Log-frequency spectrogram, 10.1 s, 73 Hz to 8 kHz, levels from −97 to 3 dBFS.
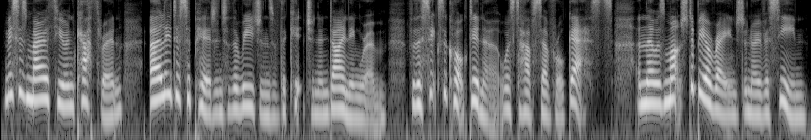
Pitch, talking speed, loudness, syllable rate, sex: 215 Hz, 200 wpm, -19 LUFS, 6.1 syllables/s, female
